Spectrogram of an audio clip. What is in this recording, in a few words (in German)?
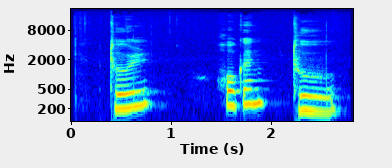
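"zwei", German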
